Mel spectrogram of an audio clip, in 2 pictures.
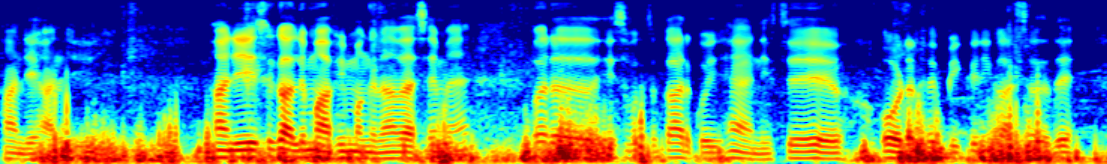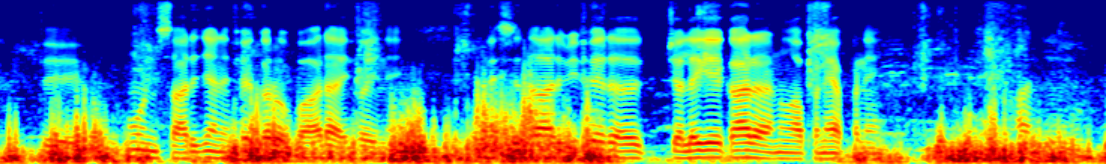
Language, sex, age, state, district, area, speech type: Punjabi, male, 18-30, Punjab, Gurdaspur, rural, spontaneous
